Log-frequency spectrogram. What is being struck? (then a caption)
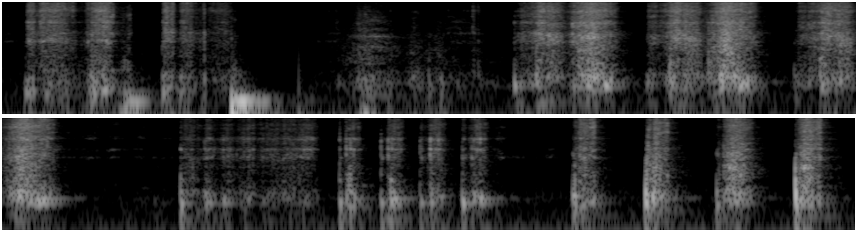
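Rubber boot sole scrubbed with a bristle brush. A wooden-backed bristle brush scrubs the solid rubber tread of a tan work boot's sole in long strokes. Each stroke makes a bright, broadband scratchy rasp that starts and stops at an uneven pace, with brief quiet gaps between strokes.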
